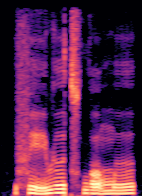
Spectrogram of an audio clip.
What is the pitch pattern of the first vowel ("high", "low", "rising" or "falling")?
low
